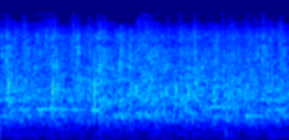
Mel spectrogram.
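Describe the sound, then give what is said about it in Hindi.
Soft, steady audience applause at a poetry recital, welcoming a poet to the stage. Dense clapping holds at an even, quiet level throughout with no voices on top. “आपकी तालियां यहाँ तक पहुँचेंगी।”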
